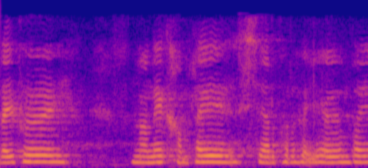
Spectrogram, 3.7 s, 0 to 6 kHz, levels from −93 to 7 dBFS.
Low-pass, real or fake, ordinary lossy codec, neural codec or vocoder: 5.4 kHz; real; AAC, 24 kbps; none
